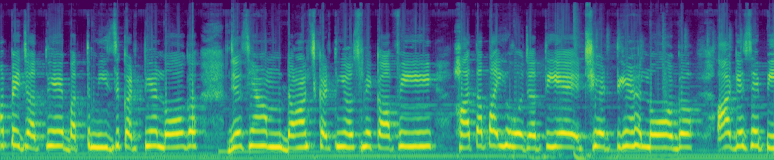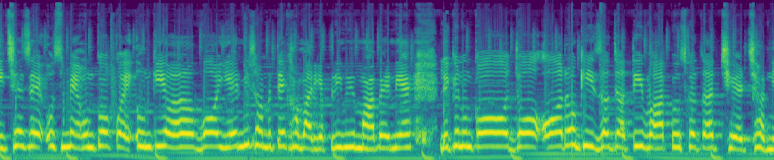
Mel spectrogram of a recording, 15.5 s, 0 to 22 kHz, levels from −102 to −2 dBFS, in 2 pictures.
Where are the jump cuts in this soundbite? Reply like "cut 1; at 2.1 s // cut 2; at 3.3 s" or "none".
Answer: none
